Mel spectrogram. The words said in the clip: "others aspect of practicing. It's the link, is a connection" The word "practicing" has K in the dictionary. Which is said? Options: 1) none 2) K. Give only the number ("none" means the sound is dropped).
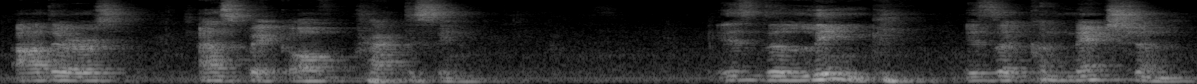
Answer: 2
